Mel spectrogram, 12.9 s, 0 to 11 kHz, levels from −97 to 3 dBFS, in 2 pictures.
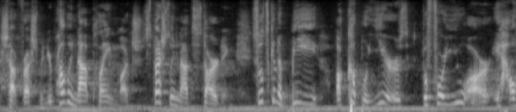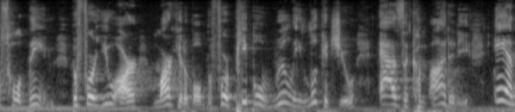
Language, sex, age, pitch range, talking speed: English, male, 20-39, 205-290 Hz, 170 wpm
